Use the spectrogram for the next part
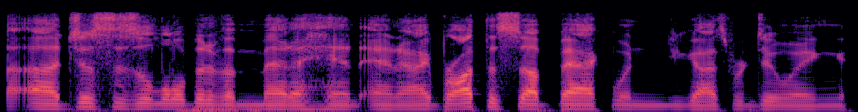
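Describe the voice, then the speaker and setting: A man's voice: on the low side, flat delivery, fairly quick, a bit bright, clear, resonant tone, no room sound, highs cut off. A man speaking casually and emphatically as game master, explaining options to players in a tabletop roleplaying game.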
